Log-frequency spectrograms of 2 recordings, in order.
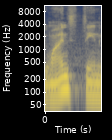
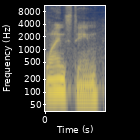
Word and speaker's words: Weinstein: movie opens with the Weinstein Company logo. I Fun. don't know why it's pronounced Weinstein, since it's two syllables that are spelled the same way. That's always bothered me. It should be Weinstein.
